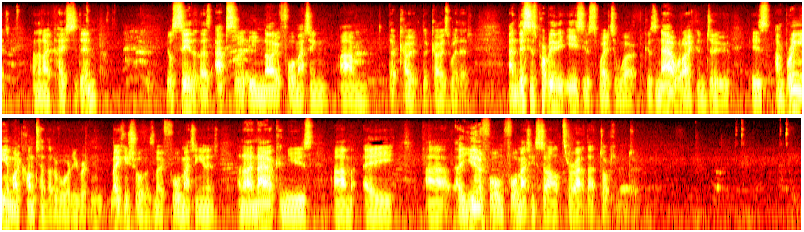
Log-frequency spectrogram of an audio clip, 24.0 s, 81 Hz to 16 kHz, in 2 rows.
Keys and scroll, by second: 1.4 super+v.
